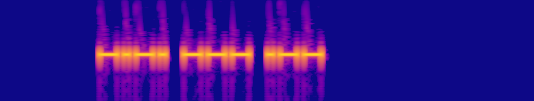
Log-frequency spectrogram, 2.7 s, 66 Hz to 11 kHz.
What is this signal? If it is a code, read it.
Morse code, heard as a keyed tone, about 42 wpm, 700 Hz. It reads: COW
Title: Three Letter Words - 40wpm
